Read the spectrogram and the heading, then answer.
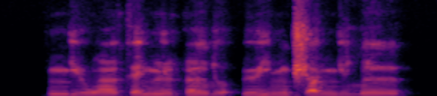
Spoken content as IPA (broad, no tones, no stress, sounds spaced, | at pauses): nʲ ʉ w õ k ɛ nʲ õ p õ ʎ o ʔ ʉ j n d͡ʒ ɒ nʲ u ʎ ĩ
